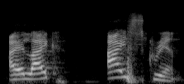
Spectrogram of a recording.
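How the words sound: The stress falls on ice cream. "if I emphasize on ice cream"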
